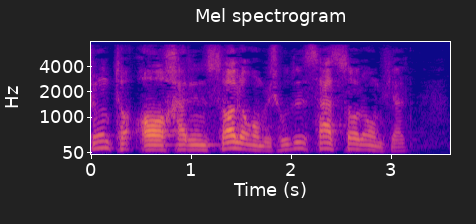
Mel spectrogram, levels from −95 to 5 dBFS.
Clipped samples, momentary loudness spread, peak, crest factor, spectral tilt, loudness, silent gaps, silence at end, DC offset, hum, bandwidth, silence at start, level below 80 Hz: under 0.1%; 14 LU; -16 dBFS; 20 dB; -4.5 dB/octave; -34 LUFS; none; 0.45 s; under 0.1%; none; 7.6 kHz; 0 s; -84 dBFS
